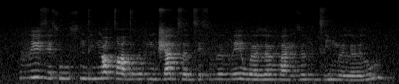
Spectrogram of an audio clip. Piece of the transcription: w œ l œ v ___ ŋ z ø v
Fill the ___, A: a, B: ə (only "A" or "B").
A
